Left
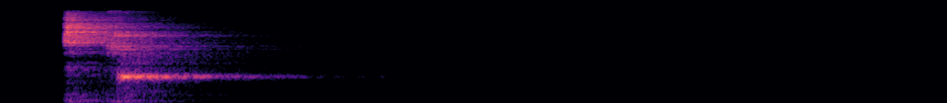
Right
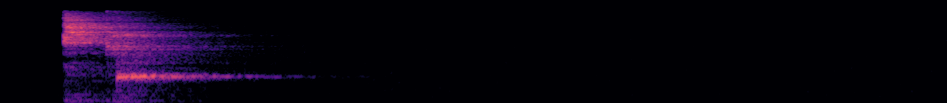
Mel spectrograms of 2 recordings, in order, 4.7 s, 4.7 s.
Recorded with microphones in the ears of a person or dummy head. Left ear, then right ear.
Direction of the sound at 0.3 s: 45° right (ahead or behind).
